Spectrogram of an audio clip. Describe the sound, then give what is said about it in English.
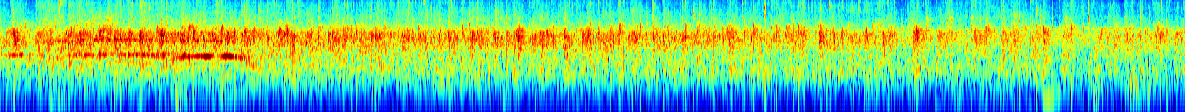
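Sustained applause from a large standing audience for three people, a dense wash of clapping that stays steady and loud for the whole stretch, with a few faint whistles early on and no talking. “Stand on your feet. Let's get all three. Round of applause for our three.”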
